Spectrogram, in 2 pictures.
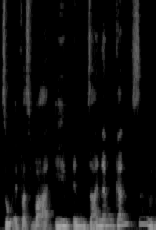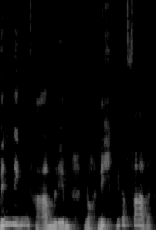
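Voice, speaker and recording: A woman narrating a storybook aloud in a calm, quiet voice. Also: on the high side, unhurried. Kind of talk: storybook reading.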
